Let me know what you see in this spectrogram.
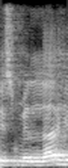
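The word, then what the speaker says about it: بسم الله: Yang pertama kita membaca bismillahi, hi-nya dibaca. Ya jangan bismillah begitu, jangan.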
